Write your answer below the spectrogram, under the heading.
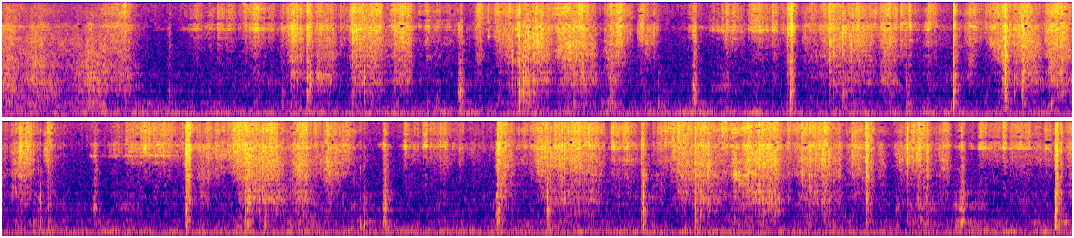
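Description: Blocks of dried baking soda crushed and crumbled between the fingers and pressed into loose baking soda powder: soft crunchy crackles in irregular bursts with sharp little snaps, over a low steady hum.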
